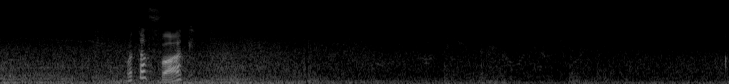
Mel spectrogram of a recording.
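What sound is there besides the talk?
Katyusha rocket artillery barrage in video game Company of Heroes 2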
